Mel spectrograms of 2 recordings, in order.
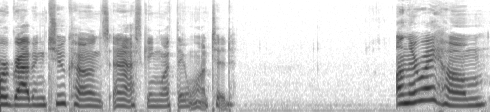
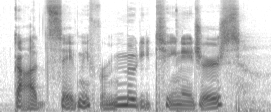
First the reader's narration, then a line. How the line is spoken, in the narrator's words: his softly muttered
